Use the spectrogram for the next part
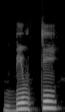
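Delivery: two separate beats on beauty; split into syllables. Shown as a demonstration. Teacher giving a two-syllable example, beauty split slowly in two. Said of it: "ये सब टू syllable वाले".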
